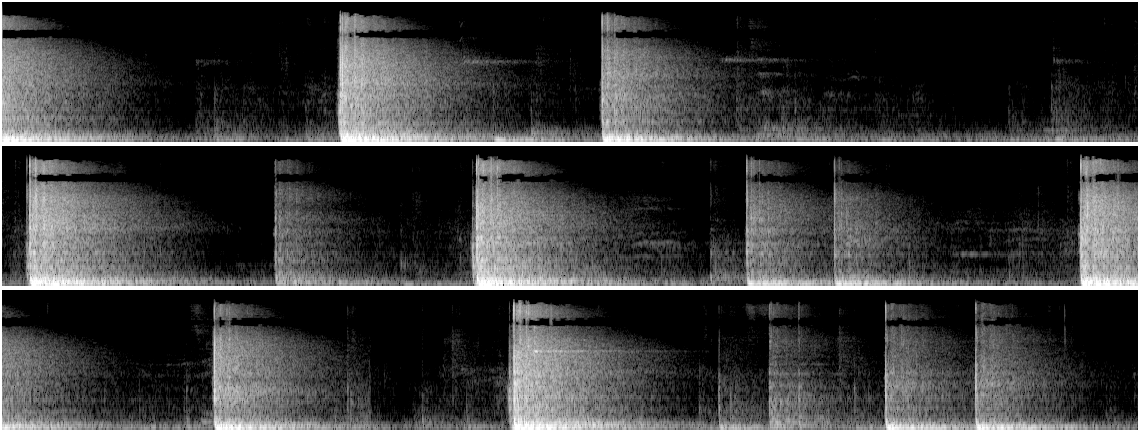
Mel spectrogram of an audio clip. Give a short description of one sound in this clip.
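A volleyball is hit hard and smacks loudly, echoing through a large hall.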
